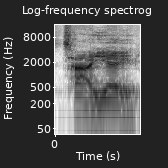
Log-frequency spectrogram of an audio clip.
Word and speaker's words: Taye: Okay, it's Taye, like you tying your shoe.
